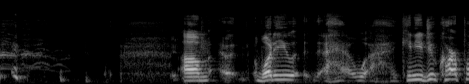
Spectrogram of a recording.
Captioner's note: laughter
